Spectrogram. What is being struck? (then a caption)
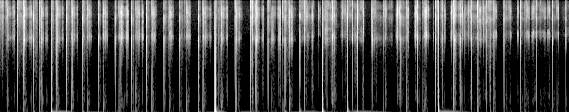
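Plastic earphone inline microphone. Long fingernails continuously scratch and tap the casing of a small white plastic inline earphone microphone held in the fingers on its cable. The result is a rapid, irregular stream of dry clicks, taps and scratchy rasps, each dying away almost instantly. Occasional louder knocks stand out against a bright, crackly texture with low thumpy bumps underneath.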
